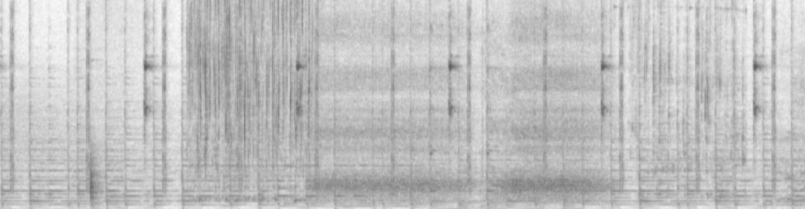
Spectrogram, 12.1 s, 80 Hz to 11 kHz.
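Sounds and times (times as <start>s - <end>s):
background music: 0.0s - 12.0s
water running from a tap into a pot: 2.8s - 7.4s, 8.0s - 11.4s.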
